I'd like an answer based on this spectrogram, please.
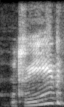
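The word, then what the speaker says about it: read: जैसे इसको देख लो रीड का जो थर्ड फॉर्म है ना उसको रेड बोलते हैं स्पेलिंग से है प्रनंसीएशन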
